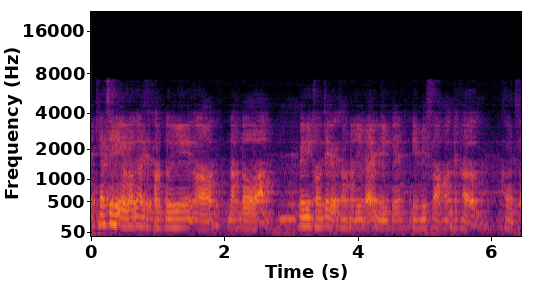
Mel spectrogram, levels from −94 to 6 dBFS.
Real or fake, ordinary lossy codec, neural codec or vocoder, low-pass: fake; none; codec, 24 kHz, 1 kbps, SNAC; 7.2 kHz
